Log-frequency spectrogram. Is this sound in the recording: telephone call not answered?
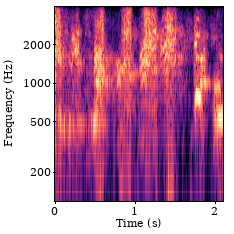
no

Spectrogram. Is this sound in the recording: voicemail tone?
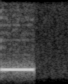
yes

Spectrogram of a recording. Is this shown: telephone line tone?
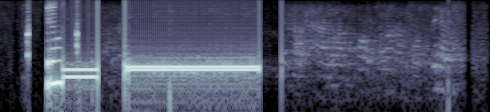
yes

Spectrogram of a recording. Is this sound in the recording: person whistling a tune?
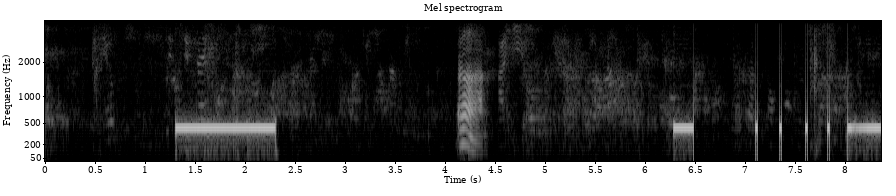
no

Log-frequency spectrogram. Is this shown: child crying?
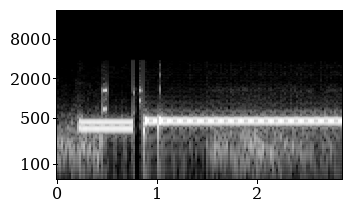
no

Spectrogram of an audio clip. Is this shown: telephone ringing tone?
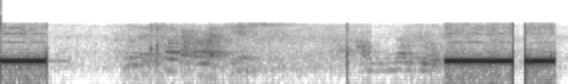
yes

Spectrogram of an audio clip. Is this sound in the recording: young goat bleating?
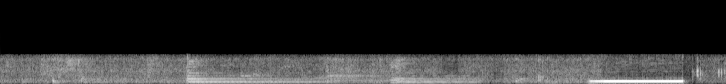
no

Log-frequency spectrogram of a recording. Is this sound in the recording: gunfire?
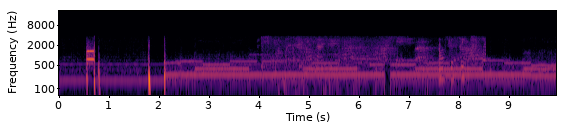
no

